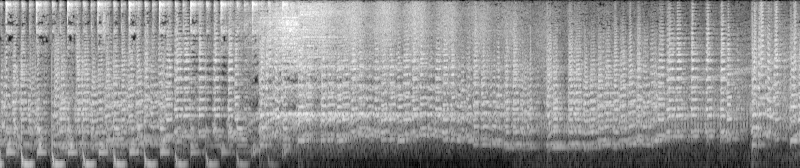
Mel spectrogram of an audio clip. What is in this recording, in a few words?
Techno Popfolk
